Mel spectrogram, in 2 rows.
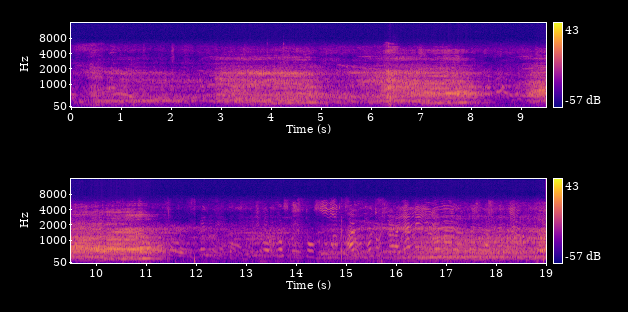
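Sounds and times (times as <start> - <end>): people's voices: 0.0 - 19.0
recorded dinosaur roars: 0.1 - 11.8, 16.0 - 19.0.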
